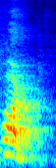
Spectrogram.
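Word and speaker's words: thought: क्योंकि यहां पर एक वाउल है, थॉट।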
